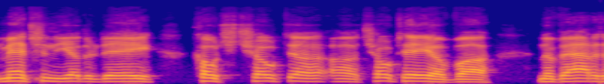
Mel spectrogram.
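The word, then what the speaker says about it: Choate: Coach Chota uh Chote of uh Nevada says he's very good Ch what?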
